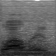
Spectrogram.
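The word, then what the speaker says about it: Hlaalu: I think the h is silent. I think it's just waloo.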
